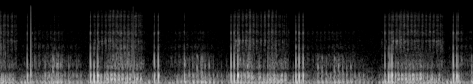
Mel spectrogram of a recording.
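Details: Low, rolling purr of a cat with louder pulses on each breath, interrupted by crisp taps and rustles from close handling of the microphone.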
